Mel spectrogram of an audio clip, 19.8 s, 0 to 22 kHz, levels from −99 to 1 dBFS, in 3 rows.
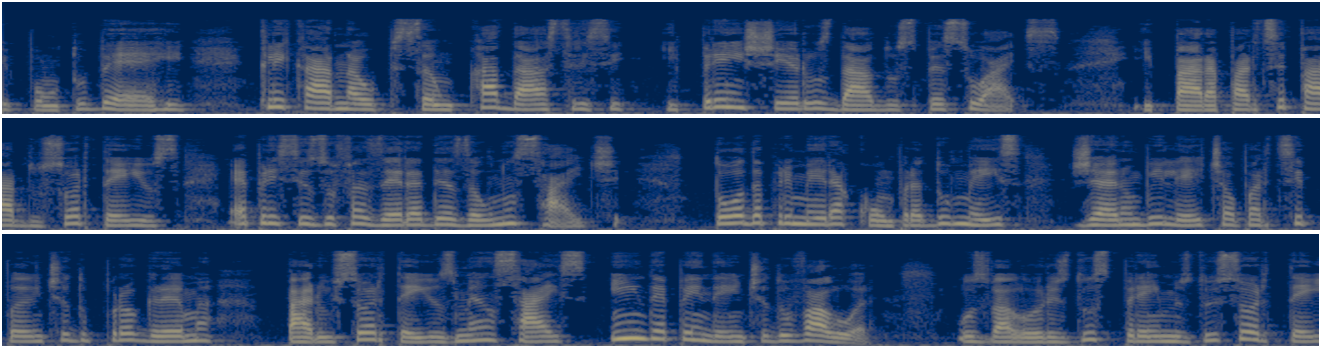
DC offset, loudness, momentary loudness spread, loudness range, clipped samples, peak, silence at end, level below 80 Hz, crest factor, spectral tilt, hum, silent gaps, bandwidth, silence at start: under 0.1%; -42 LUFS; 10 LU; 3 LU; under 0.1%; -22 dBFS; 0 s; -70 dBFS; 20 dB; -5 dB/octave; none; none; 11.5 kHz; 0 s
